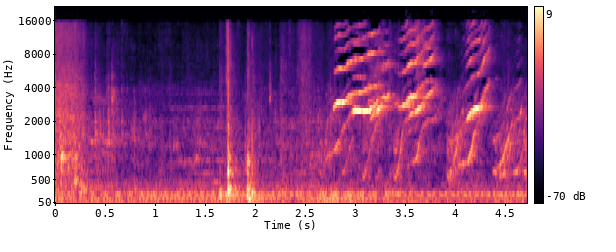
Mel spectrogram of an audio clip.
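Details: Several pet guinea pigs shout for food as the cardboard grass box is opened indoors: a burst of loud, high, whistled squeals with repeated rising sweeps in the second half, after a short knock and low background hum.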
